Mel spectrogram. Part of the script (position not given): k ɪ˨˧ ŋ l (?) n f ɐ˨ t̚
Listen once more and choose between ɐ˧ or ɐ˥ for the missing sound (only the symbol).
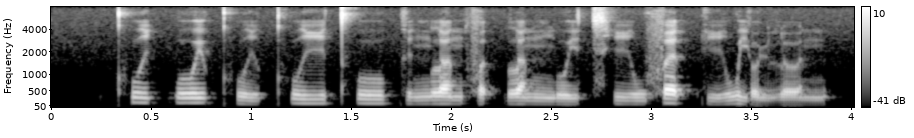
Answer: ɐ˧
